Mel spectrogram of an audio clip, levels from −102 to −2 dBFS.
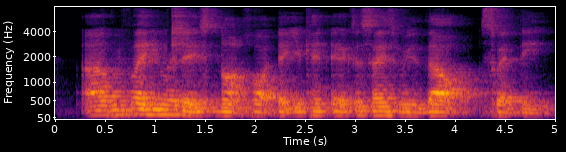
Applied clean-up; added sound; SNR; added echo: neural separator model SepFormer DNS4.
